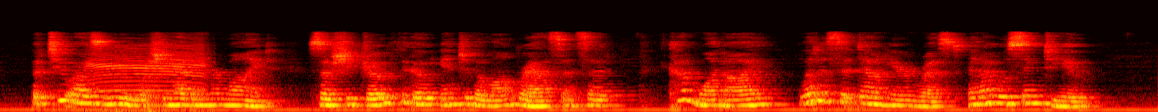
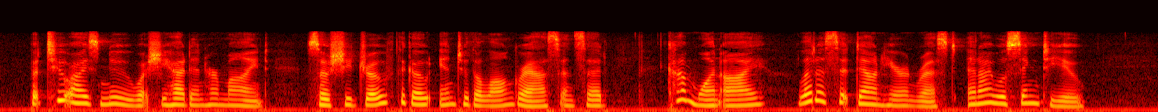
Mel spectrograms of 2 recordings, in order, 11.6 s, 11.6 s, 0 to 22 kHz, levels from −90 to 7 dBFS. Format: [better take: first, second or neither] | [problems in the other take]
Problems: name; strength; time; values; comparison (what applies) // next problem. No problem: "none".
second | background sound (Livestock, farm animals, working animals); 10 dB below the speech // room echo; dies away in 0.6 s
